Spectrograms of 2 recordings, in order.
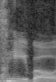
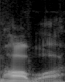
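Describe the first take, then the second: First: The name ends with a 'bo' sound. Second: The name ends with a 'bwa' sound. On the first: The name is said casually when he is not played. "he's Hebo again" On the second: The name is said with respect when he is played. "the casters stop calling him Habwa"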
